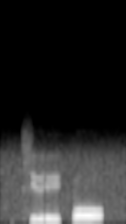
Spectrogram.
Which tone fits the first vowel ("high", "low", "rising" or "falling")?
falling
